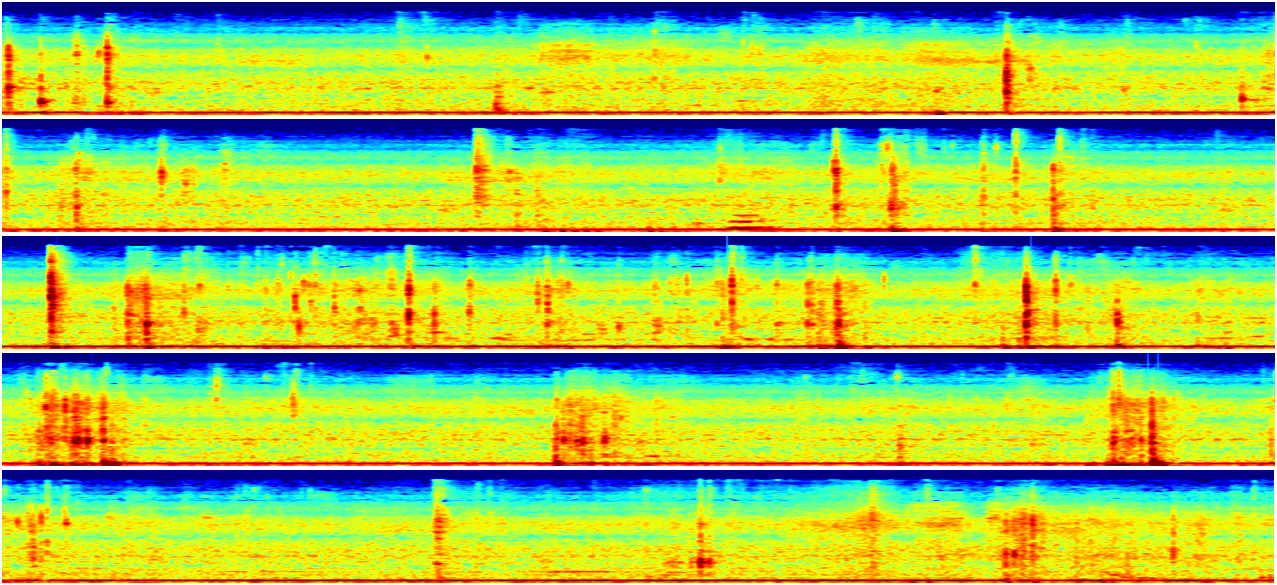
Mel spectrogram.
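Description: Pieces of marinated fish being handled and set down on a metal baking tray: scattered short taps and soft wet knocks, a few louder ones, over a steady low hum.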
